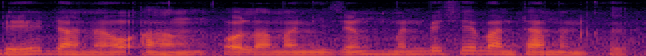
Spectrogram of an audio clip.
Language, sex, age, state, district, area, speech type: Bodo, male, 30-45, Assam, Kokrajhar, rural, read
